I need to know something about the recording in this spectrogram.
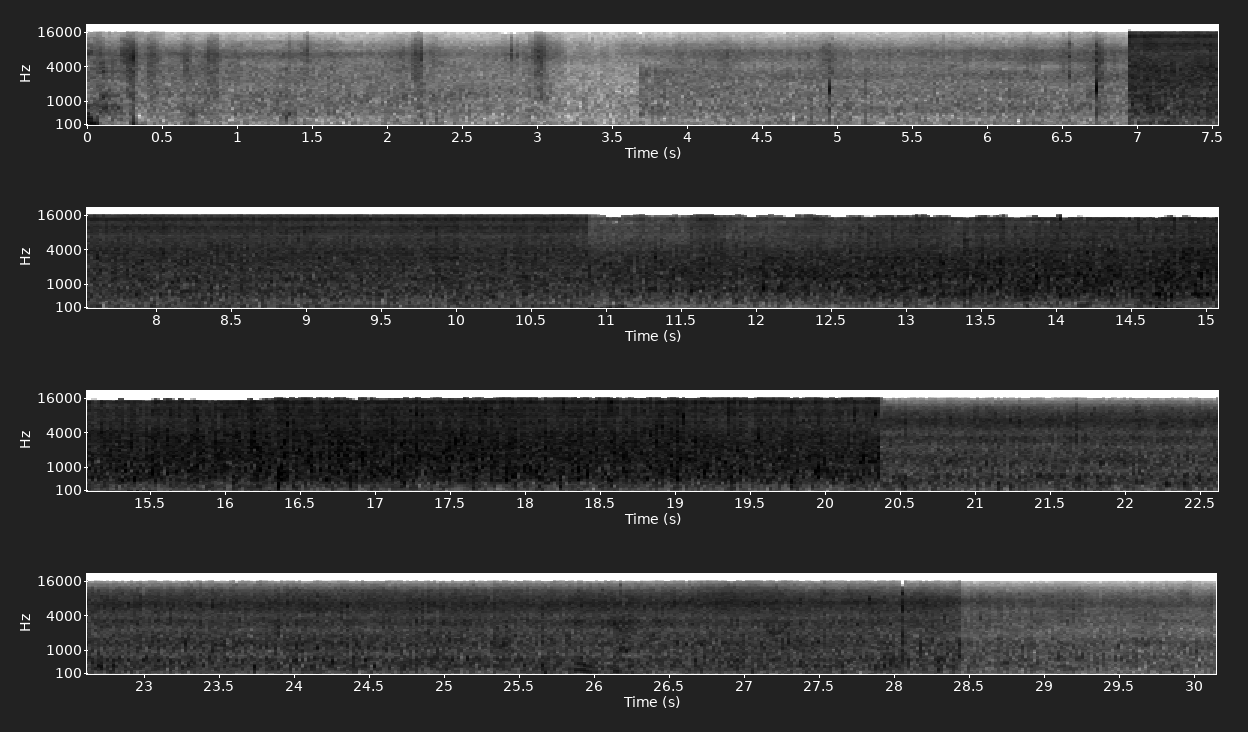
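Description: River water running over boulders, a steady, even rush of water. It starts abruptly about seven seconds in after a quieter stretch, and drops to a softer rush about twenty seconds in.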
